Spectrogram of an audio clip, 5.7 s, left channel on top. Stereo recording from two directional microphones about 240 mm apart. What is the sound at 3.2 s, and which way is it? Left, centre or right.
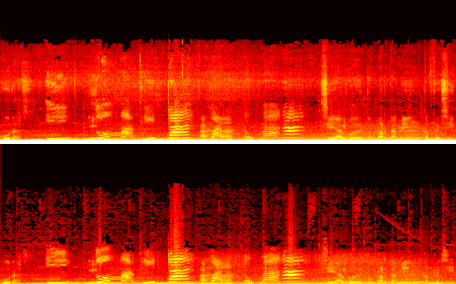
Speech, centre.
